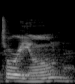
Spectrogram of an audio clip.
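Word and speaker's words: Torreon: so we pronounce it torion t that's like the more the Spanish pronunciation there's actually a town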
